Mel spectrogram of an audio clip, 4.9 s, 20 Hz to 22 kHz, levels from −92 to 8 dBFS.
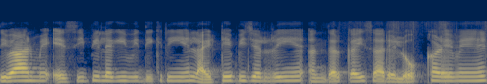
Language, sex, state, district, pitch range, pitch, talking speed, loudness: Hindi, female, Uttar Pradesh, Budaun, 185-195 Hz, 190 Hz, 260 wpm, -20 LUFS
